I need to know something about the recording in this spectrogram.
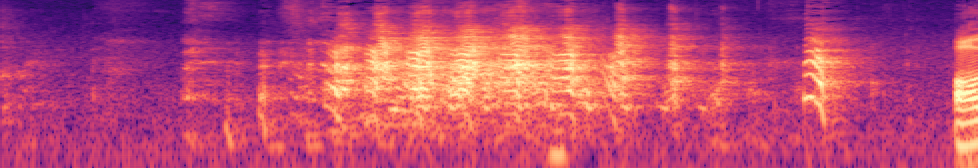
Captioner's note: laughter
